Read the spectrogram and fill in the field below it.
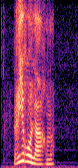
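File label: "rire aux larmes", French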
